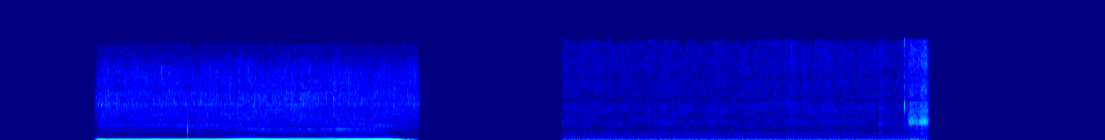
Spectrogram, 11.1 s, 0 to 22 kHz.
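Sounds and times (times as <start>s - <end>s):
steady low-pitched tone: 1.0s - 4.2s.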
